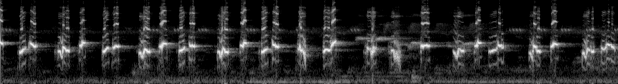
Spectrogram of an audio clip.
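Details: Sooty-headed bulbul (trucukan) calling aggressively in a fighting display used to goad other birds: a continuous train of loud, sharp chirps with a slurred downward twist, repeated roughly three times a second.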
